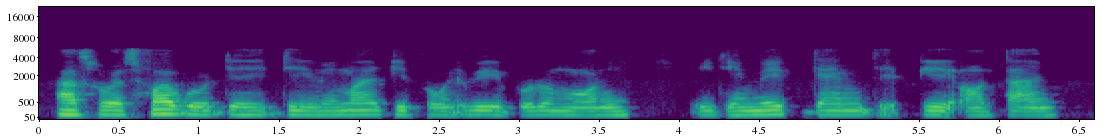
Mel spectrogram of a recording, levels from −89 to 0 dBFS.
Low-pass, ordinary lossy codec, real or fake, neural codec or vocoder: 5.4 kHz; none; fake; codec, 16 kHz, 2 kbps, X-Codec, HuBERT features, trained on general audio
